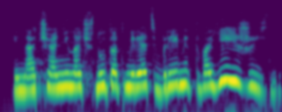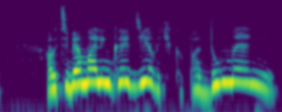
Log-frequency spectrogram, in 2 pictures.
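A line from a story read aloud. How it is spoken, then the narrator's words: Shouting mother. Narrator (Russian): закричала мать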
